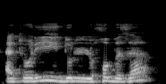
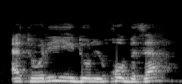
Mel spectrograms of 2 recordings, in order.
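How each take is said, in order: First: Aturidul khubza with the alif silent, du running into l; liaison to the lam. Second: Aturidu al khubza with the al of al khubza said; Aturidu, then al khubza; words read separately. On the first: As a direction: glide straight from du to the l. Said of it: "directement du del, on va au lam". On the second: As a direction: read the words one by one, al pronounced. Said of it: "on fait la liaison". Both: Shown as a demonstration.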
